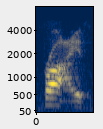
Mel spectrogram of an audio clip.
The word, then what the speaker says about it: Fries: got this Dr Victor freeze I used to think it was Dr Victor Fries for some reason he was oddly pronounced his last name was oddly pronounced as fries in uh the show Gotham and then okay and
